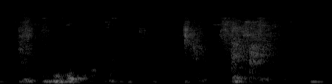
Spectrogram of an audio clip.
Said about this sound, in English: I think it's my dog outside.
